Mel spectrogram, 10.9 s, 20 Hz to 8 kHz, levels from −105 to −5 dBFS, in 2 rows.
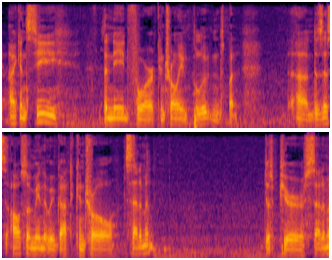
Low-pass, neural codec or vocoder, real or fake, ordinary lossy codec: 7.2 kHz; codec, 16 kHz, 16 kbps, FreqCodec, larger model; fake; AAC, 32 kbps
